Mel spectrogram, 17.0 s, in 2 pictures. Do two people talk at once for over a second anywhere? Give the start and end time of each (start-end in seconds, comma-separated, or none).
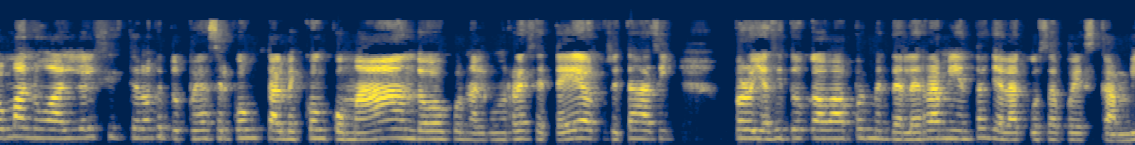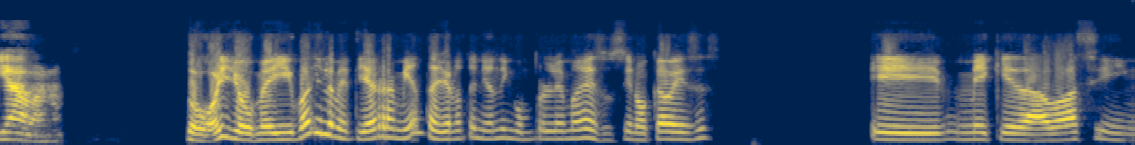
none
